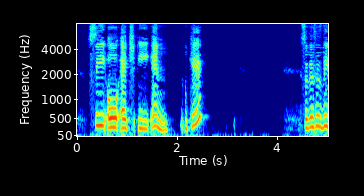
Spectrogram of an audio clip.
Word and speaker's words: Cohen: H is silent, Cohen.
